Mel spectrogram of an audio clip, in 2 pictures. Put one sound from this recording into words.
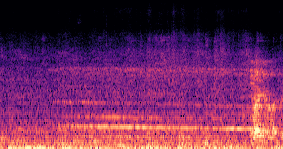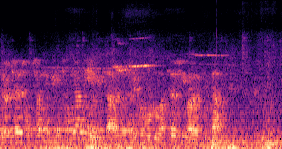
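Train brakes whine as the train slows down.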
